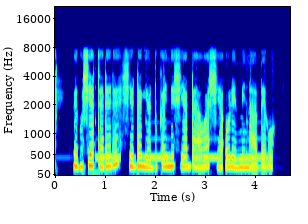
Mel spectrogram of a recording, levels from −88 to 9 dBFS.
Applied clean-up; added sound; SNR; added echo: classical method spectral subtraction.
